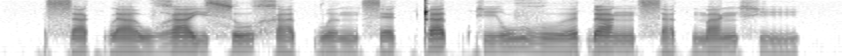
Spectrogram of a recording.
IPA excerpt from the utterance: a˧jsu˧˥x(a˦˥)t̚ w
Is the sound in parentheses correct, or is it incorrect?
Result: incorrect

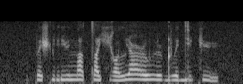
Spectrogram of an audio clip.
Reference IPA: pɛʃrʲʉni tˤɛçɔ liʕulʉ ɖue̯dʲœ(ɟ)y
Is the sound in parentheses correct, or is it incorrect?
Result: incorrect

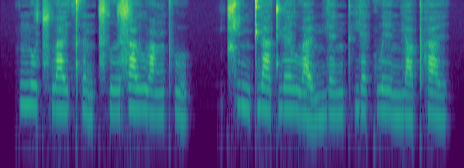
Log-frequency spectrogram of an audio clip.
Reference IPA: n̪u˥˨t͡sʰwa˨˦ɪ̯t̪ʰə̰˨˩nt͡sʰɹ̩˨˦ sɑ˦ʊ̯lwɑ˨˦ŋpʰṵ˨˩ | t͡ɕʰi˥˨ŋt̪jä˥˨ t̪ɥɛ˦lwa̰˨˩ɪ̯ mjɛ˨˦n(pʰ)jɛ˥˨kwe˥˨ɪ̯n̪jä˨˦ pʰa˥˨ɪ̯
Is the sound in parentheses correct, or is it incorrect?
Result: correct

